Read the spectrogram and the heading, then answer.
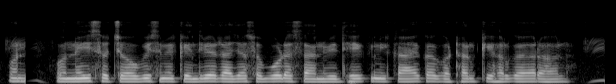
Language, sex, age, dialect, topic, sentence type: Bhojpuri, male, 25-30, Western, banking, statement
